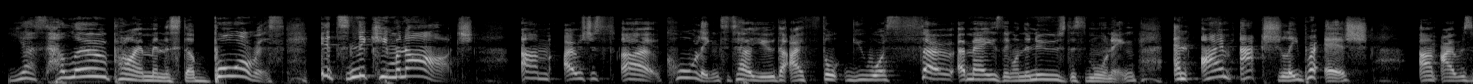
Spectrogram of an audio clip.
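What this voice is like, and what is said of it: Put-on English accent. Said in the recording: “a voice message in an English accent, in a Roman English accent”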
